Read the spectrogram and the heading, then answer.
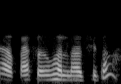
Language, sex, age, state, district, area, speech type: Odia, female, 45-60, Odisha, Angul, rural, conversation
